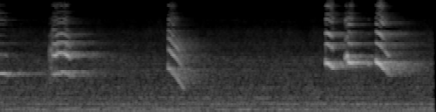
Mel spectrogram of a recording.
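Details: Indian ringneck parakeet calling while relaxing: scattered loud, shrill calls, one long downward-sliding screech and a quick cluster of three sharp squawks, separated by quiet pauses.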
